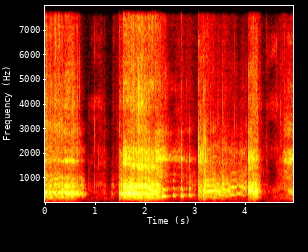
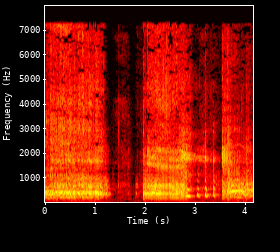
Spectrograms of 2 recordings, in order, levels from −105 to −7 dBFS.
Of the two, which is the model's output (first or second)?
first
